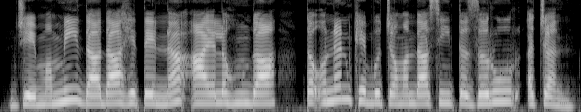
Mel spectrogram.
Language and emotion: Sindhi, neutral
